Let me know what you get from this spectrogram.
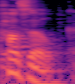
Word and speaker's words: Kozel: Kozel.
